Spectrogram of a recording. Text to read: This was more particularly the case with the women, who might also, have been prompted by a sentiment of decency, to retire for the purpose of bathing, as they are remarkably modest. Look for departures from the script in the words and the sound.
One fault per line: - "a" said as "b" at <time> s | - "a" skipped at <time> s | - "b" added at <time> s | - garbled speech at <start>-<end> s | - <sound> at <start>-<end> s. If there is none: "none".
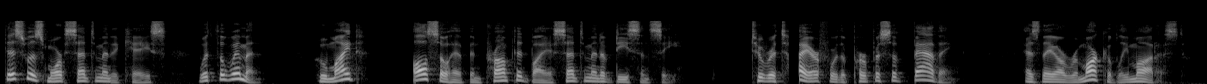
- "particularly" said as "sentiment" at 0.7 s
- dropout at 7.9-8.0 s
